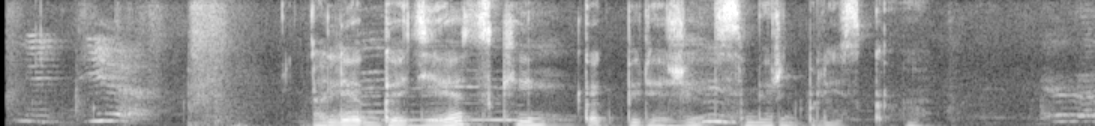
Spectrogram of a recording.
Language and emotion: Russian, neutral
